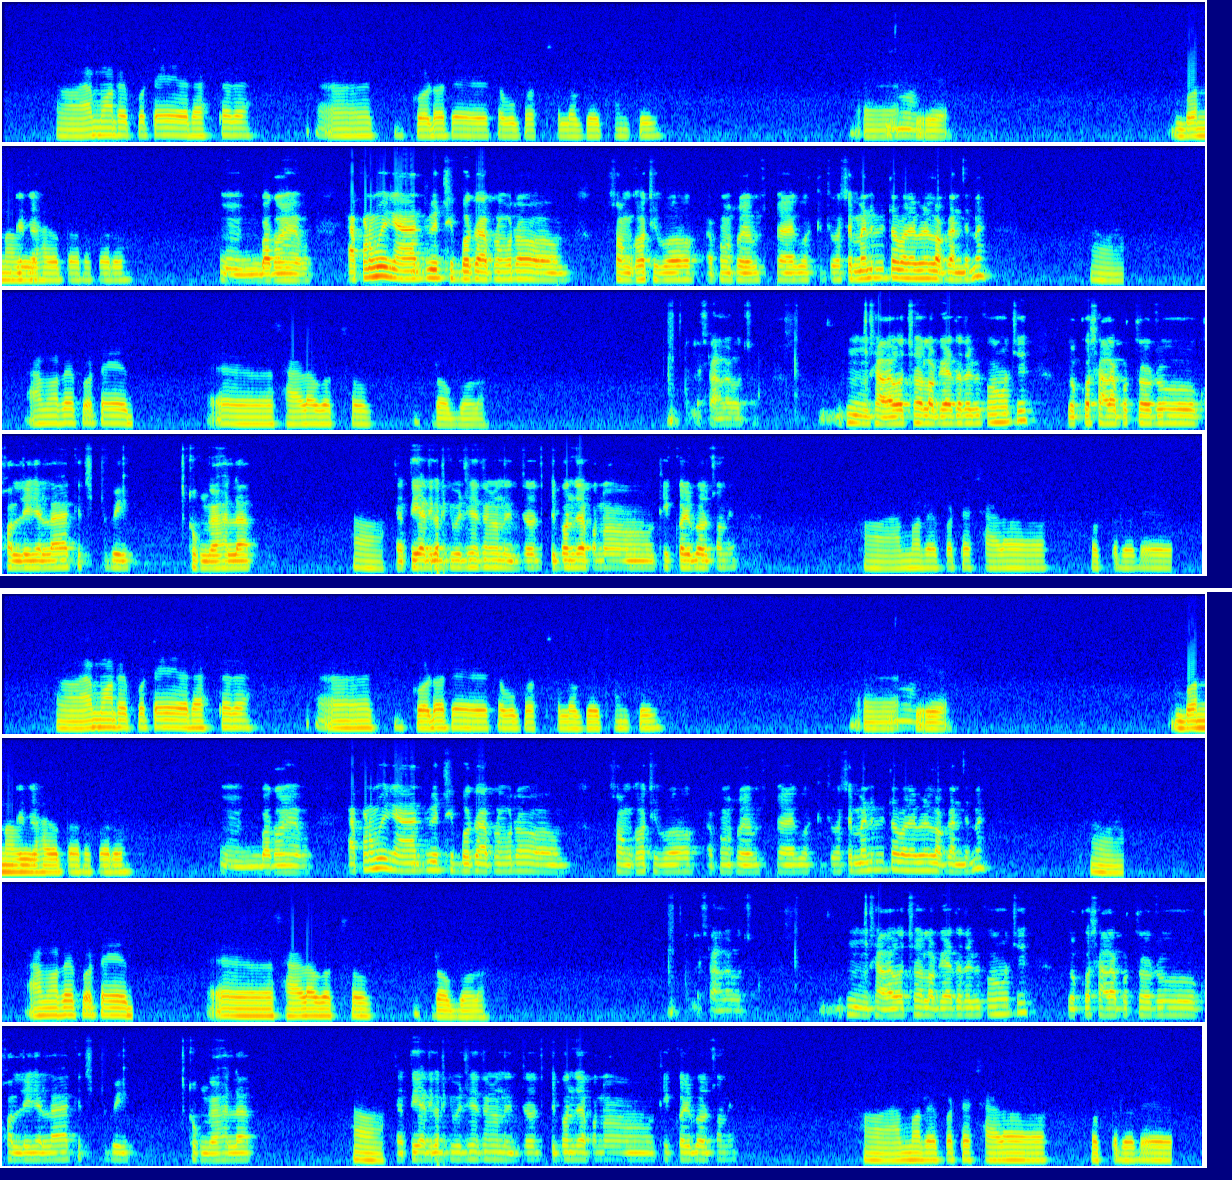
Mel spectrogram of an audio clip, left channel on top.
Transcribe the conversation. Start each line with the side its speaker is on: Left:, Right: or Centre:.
Right: ହଁ ଆମର ଏପଟେ ରାସ୍ତାରେ ଆ କଡରେ ସବୁ ଗଛ ଲଗେଇଛନ୍ତି । ଆ
Left: ହୁଁ
Right: କିଏ ବନ
Left: ଦେଖା
Right: ବିଭାଗ ତରଫରୁ
Left: ହୁଁ ବଦମ ହବ ଆପଣଙ୍କ ଏଇ ଗାଁରେ ବେ ଥିବ ତ ଆପଣଙ୍କର ସଙ୍ଘ ଥିବ । ଆପଣଙ୍କ ସ୍ଵୟଂ ସହାୟକ ଗୋଷ୍ଠୀ ଥିବ ସେମାନେ ବି ତ ବେଳେବେଳେ ଲଗାନ୍ତି ନା ।
Right: ହଁ ଆମର ଏପଟେ ଏ ଶାଳ ଗଛ ପ୍ରବଳ।
Left: ହେଲେ ଶାଳ ଗଛ ହୁଁ ଶାଳ ଗଛ ଲଗେଇବା ଦ୍ଵାରା ବି କଣ ହଉଛି ଲୋକ ଶାଳ ପତ୍ର ରୁ ଖଲି ହେଲା କିଛି ବି ଟୁଙ୍ଗା ହେଲା ।
Right: ହଁ
Left: ତା ତିଆରି କରି ବୁଝିବା ଚାହୁଛନ୍ତି ନିଜ ଜୀବନ ଯାପନ ଠିକ କରିପାରୁଛନ୍ତି ।
Right: ହଁ ଆମର ଏପଟେ ଶାଳ ପତ୍ରରେ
